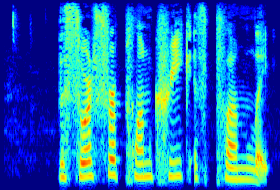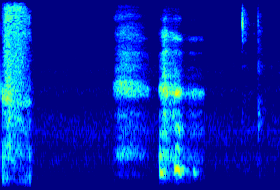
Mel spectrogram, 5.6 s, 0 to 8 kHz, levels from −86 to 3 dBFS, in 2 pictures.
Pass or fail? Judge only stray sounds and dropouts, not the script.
fail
